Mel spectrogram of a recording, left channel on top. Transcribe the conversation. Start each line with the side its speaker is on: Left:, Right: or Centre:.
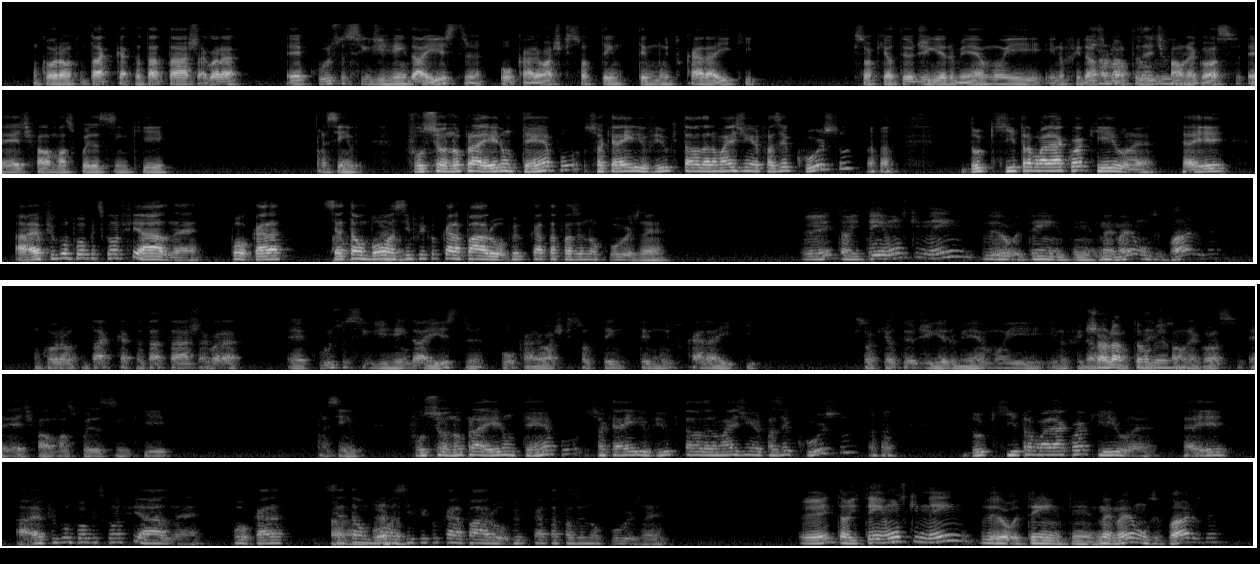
Left: não cobravam tanta, ca- tanta taxa. Agora, é curso assim de renda extra, pô, cara, eu acho que só tem, tem muito cara aí que só quer o teu dinheiro mesmo e, e no fim das
Right: Charlatão
Left: contas ele
Right: mesmo,
Left: te fala
Right: né?
Left: um negócio, é, ele te fala umas coisas assim que, assim, funcionou pra ele um tempo, só que aí ele viu que tava dando mais dinheiro fazer curso do que trabalhar com aquilo, né? Aí, aí eu fico um pouco desconfiado, né? Pô, o cara, se
Right: Ah,
Left: é tão bom
Right: verdade.
Left: assim, por que que o cara parou? Por que que o cara tá fazendo o curso, né?
Right: É, então, e tem uns que nem. eu- Tem, tem, né, não é uns, vários, né?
